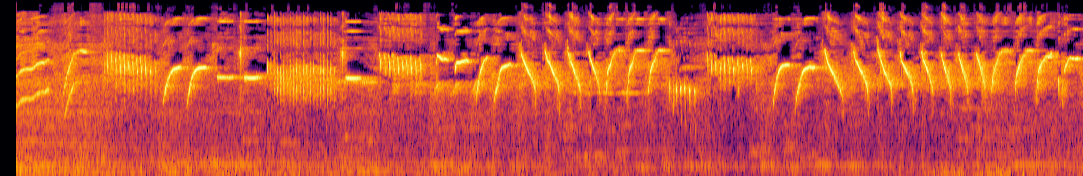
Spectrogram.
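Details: Canary, a Kenari Rasmi in gacor singing form, delivers fast, varied song: rapid series of sharp descending whistled sweeps, buzzy high trills and rattling bursts, continuous and loud throughout.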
